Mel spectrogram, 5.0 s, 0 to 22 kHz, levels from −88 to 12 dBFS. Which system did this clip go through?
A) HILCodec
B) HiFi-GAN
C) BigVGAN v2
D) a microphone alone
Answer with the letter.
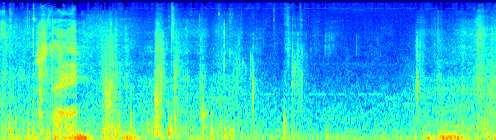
D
